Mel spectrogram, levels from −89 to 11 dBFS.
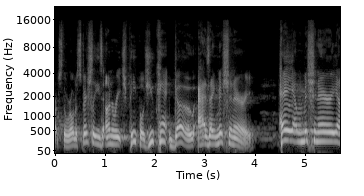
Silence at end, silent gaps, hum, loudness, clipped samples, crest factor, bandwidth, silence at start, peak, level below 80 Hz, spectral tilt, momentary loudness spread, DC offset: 0 s; none; none; -24 LUFS; under 0.1%; 20 dB; 15.5 kHz; 0 s; -4 dBFS; -66 dBFS; -5.5 dB/octave; 4 LU; under 0.1%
